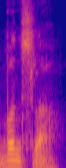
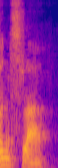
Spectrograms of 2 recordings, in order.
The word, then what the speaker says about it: Bunzlau: Kittelstreben, we went to Buchenwald or Dora or Bunzlau.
